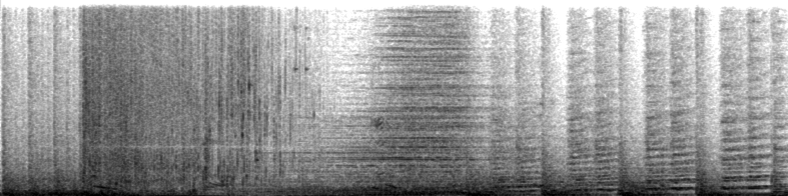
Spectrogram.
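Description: A gunshot in a South Indian action movie dubbed into Hindi rings out among loud booming impacts and dramatic music, with dialogue voices mixed in throughout.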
